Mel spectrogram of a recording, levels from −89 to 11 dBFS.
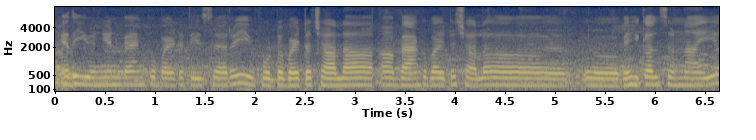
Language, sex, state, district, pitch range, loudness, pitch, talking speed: Telugu, female, Telangana, Nalgonda, 200-215 Hz, -16 LUFS, 205 Hz, 135 wpm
